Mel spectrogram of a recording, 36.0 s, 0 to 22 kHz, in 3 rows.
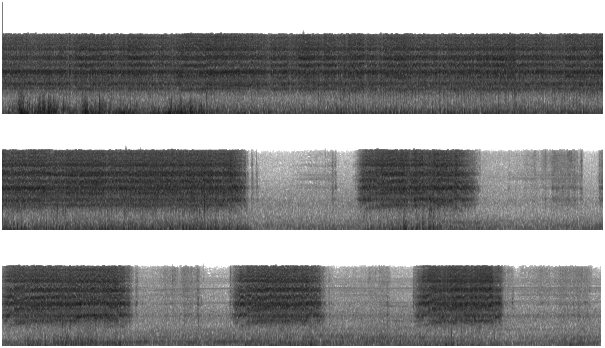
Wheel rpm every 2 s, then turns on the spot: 230, 230, 230, 230, 220, 220, 210, 210, 90, 40, 150, 10, 190, 90, 110, 40, 140, 30.
16-18 26-28 30-32 34-36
